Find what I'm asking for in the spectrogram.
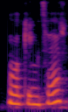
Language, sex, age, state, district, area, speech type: Tamil, female, 18-30, Tamil Nadu, Dharmapuri, rural, spontaneous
